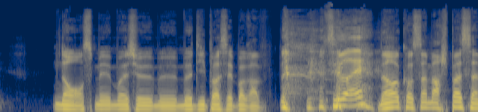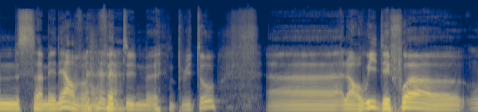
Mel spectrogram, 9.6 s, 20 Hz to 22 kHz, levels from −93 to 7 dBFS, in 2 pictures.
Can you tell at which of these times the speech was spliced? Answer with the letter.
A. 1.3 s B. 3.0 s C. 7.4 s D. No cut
D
